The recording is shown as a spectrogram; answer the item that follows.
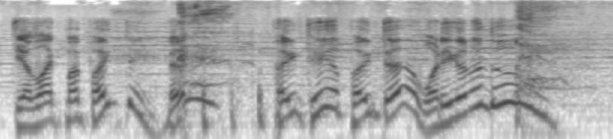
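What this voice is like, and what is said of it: Put-on New York accent. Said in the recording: “the New York accent is in fact how the Dutch used to speak ... he would have spoken like a New York Jew”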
